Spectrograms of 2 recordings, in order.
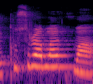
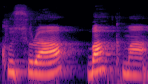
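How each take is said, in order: First: Said in the usual way. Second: Slow, word by word; slow teaching repeat. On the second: Shown as a demonstration. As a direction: split kusura from bakma for a learner. Teacher repeats phrase slowly, split. (آهسته و شمرده)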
